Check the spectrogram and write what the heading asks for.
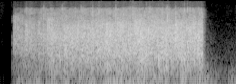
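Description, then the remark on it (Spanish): A burst of applause from a crowd, steady and fairly loud for about three seconds before cutting off abruptly, with no voices over it. “Aplausos, eh, aplausos, aplausos, aplausos.”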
